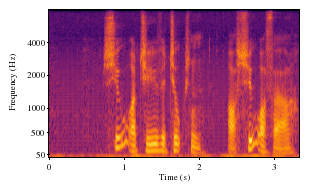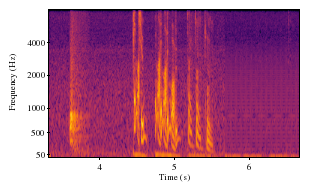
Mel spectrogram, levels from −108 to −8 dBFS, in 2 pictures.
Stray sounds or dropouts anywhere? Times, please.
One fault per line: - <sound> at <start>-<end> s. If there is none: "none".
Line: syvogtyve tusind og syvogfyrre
- whoosh at 3.6-3.9 s
- chirp at 4.5-5.6 s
